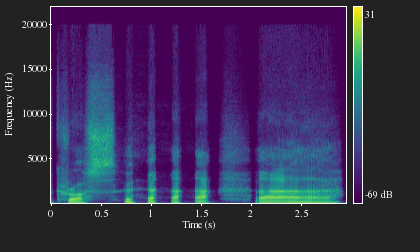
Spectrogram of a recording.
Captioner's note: laughs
